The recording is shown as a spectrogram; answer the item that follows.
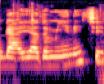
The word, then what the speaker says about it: Gaia Dominici: Allora, io mi chiamo Gaia Dominici, l'hai detto giusto, e l'accento era giusto. Gaia Dominici, ho 28 anni, sono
